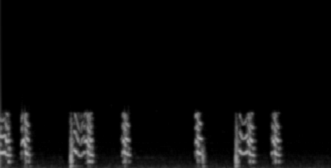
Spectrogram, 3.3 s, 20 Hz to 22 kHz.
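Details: Nest-box peregrine falcon pair in Lublin, February 15, 2022, recorded from the nest camera: the female gives grating chup notes singly and in quick pairs, seven or so in three seconds.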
